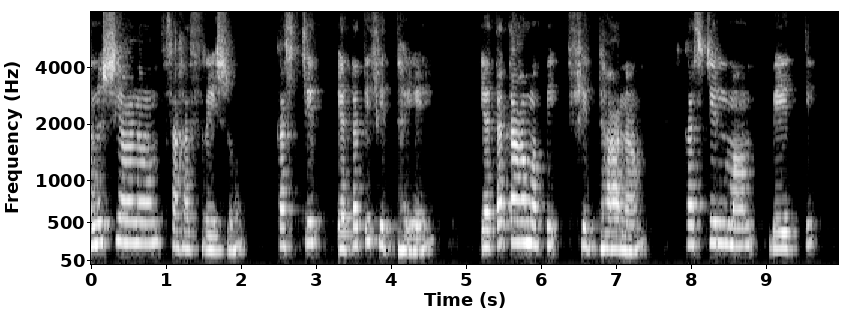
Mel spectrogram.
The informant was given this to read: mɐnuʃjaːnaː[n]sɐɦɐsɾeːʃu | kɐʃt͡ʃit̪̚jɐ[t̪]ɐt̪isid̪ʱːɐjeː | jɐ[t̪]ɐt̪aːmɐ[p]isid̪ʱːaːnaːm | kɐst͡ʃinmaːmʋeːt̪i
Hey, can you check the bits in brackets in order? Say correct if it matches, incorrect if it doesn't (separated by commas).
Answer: incorrect, correct, correct, correct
